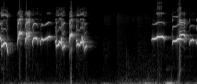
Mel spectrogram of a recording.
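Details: Energetic kacer, the Oriental magpie-robin, in a song meant to prompt singing: quick chirpy whistled notes tumbling up and down, a short gap, then sustained clear whistles and sharp clicks; faint low hum in background.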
